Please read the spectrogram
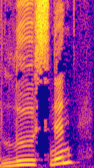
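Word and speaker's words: loose: 발음할 때 L-O-O-S-E, lose는 S로 끝납니다. 반면에 L-O-S-E, lose는 Z로 마무리합니다. lose.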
